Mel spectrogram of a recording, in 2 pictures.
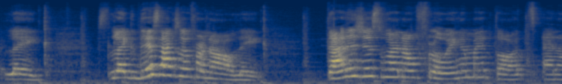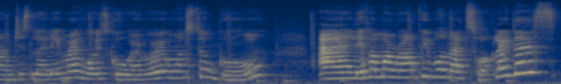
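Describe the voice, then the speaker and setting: A young woman from Trinidad with a high, youthful voice talks expressively to camera. Her accent is Trinidadian with an American lilt, and she speeds up when she gets excited. Her bright, high tone sits back from the mic in an echoey room. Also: distant mic. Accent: Trinidadian with American influence. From Trinidad and Tobago. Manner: expressive, lively, quick when excited, laughs often. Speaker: vlogger. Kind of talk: casual talk to camera.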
